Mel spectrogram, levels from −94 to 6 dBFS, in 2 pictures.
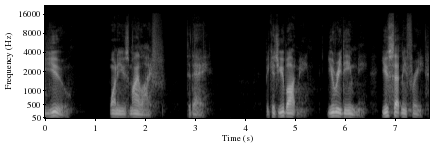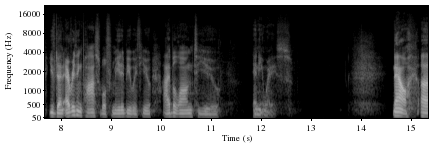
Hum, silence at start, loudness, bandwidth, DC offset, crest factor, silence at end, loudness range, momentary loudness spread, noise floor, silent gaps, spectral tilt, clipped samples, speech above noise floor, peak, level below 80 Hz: none; 0 s; -32 LUFS; 16.5 kHz; under 0.1%; 30 dB; 0 s; 10 LU; 22 LU; under -90 dBFS; none; -5 dB/octave; under 0.1%; over 58 dB; -6 dBFS; -78 dBFS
